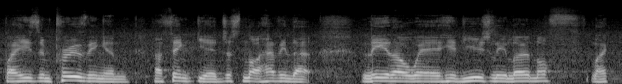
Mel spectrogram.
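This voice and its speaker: A man's voice: fairly high pitch, steady tone, normal speed, darkish tone, low-quality recording. A man giving casual sports opinions as a panelist, in loose conversational phrasing. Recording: slight background noise.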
